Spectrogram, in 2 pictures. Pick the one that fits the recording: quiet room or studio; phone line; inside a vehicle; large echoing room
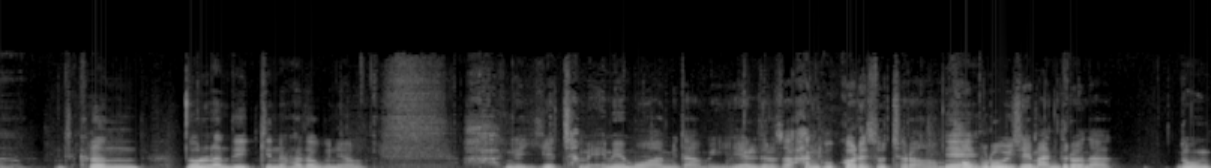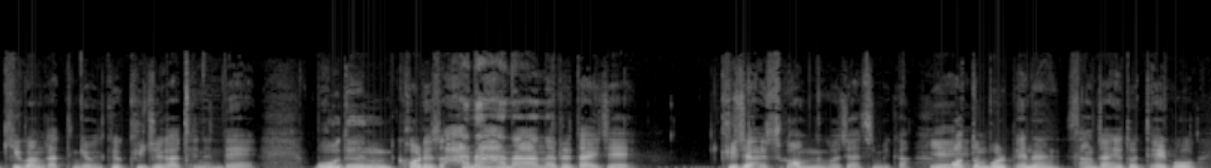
quiet room or studio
